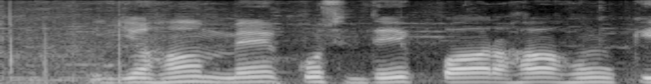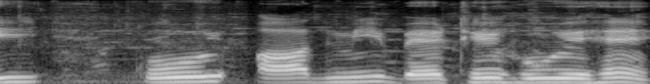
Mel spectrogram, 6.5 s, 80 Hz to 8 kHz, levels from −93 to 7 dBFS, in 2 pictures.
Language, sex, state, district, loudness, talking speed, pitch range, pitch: Hindi, male, Madhya Pradesh, Katni, -15 LUFS, 120 wpm, 150-165 Hz, 155 Hz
